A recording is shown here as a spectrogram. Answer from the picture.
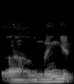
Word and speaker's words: Tlingit: Lingit tribe. It's spelled Tlingit.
